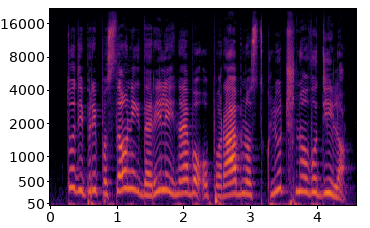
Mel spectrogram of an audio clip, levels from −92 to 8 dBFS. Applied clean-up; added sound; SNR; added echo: none; none; none; none.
